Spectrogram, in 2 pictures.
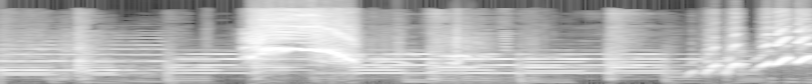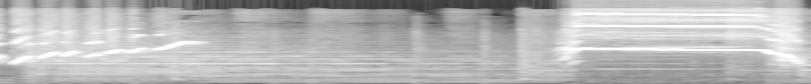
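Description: Cartoon sound effects over bouncy background music: a falling whistle about a second in, a quick run of rising whistle glides around the middle, and a loud held high squeal near the end that cuts off suddenly.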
